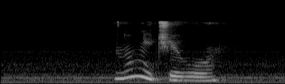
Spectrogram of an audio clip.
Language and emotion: Russian, neutral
